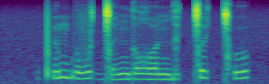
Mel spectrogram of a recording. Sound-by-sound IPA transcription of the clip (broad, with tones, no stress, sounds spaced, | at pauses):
pʼ ɨ˨˦ m b ʊ˧˩ v ʊ˧˩ ɡ͡ǀ ɛ˩ ŋ ɡ ə˩ ʁʷ ɛ˩ ŋ ɡ ɨ˩ ǀ ɨ˧˩ ǀʰ u˨˦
